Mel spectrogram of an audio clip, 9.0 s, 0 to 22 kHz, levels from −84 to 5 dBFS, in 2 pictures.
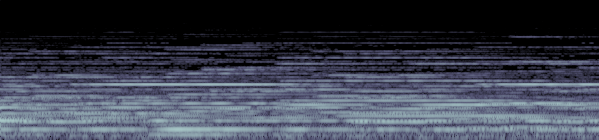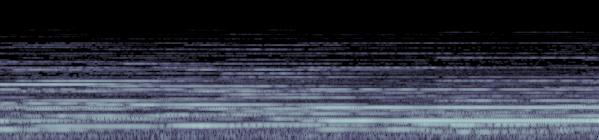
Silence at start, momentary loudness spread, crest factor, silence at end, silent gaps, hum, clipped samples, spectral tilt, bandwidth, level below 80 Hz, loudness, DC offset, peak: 0 s; 5 LU; 14 dB; 0 s; none; none; under 0.1%; -5.5 dB/octave; 10 kHz; -48 dBFS; -22 LUFS; under 0.1%; -8 dBFS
